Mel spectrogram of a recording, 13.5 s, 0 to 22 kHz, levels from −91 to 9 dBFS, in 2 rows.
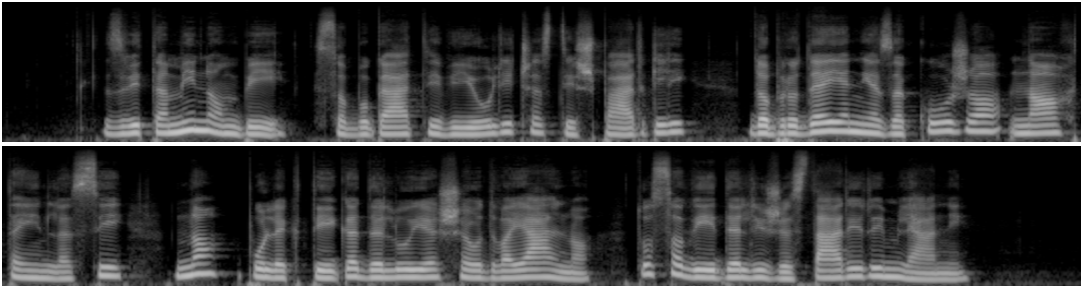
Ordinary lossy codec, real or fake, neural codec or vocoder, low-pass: none; fake; autoencoder, 48 kHz, 128 numbers a frame, DAC-VAE, trained on Japanese speech; 19.8 kHz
